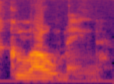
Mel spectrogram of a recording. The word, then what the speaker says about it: gloaming: was um oh and Maddie says it's gloaming gloaming okay gloaming oh well I guess we wrote my both my dad I mispronounced that thank you for the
